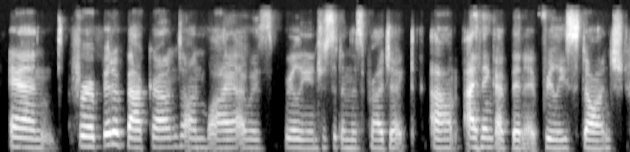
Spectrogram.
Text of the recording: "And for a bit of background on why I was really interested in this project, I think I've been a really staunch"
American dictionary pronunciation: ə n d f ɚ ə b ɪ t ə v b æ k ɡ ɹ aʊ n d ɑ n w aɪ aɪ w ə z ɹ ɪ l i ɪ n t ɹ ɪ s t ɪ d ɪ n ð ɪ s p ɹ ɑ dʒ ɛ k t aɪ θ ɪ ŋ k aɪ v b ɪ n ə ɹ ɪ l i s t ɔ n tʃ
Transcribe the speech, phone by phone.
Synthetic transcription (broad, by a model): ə n f ɚ ə b ɪ t ə v b æ k ɡ ɹ aʊ n d n w aɪ aɪ w ə z ɹ ɪ l i ɪ n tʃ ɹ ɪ s t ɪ d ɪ n ð ɪ s p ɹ ɑ dʒ ɛ k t aɪ θ ɪ ŋ k aɪ v b ɪ n ə ɹ ɪ l i s t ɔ n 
